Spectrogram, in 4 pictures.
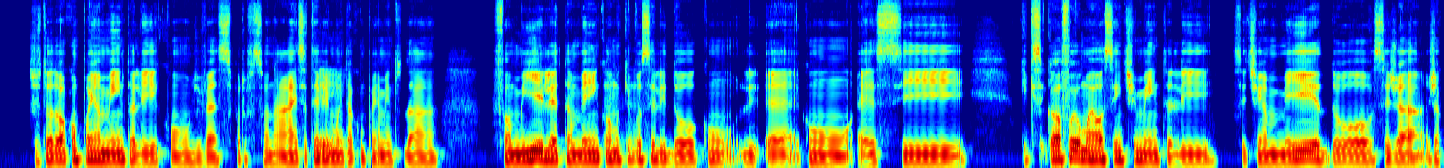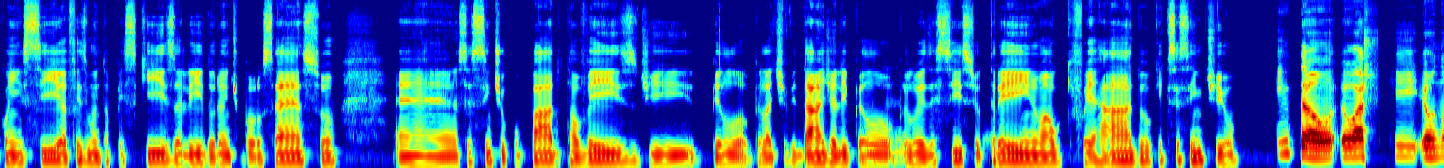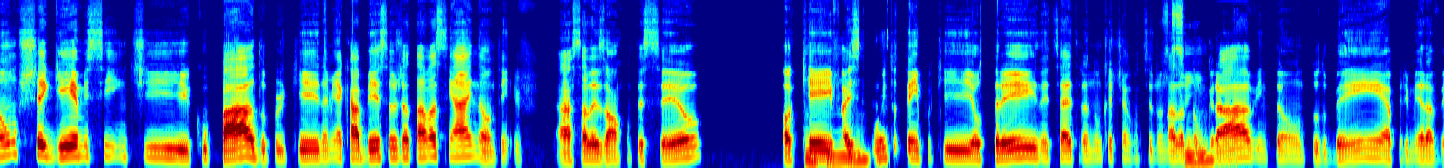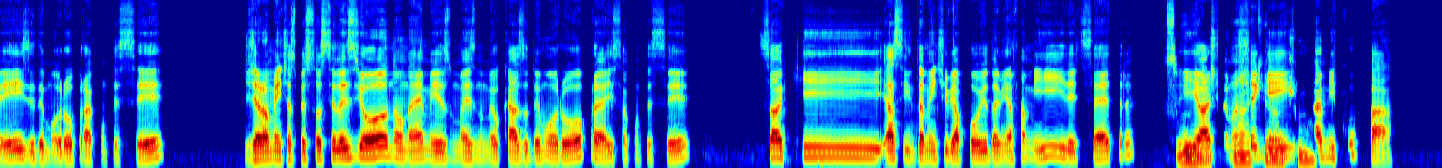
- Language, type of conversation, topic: Portuguese, podcast, O que você diria a alguém que está começando um processo de recuperação?
- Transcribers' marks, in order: tapping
